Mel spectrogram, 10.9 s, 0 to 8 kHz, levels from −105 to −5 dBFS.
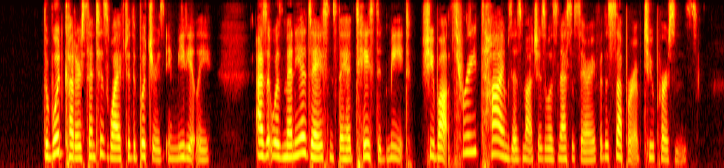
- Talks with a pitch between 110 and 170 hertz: No, high, 205 Hz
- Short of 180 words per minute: No, average, 195 wpm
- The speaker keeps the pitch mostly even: No, average, 3.6 semitones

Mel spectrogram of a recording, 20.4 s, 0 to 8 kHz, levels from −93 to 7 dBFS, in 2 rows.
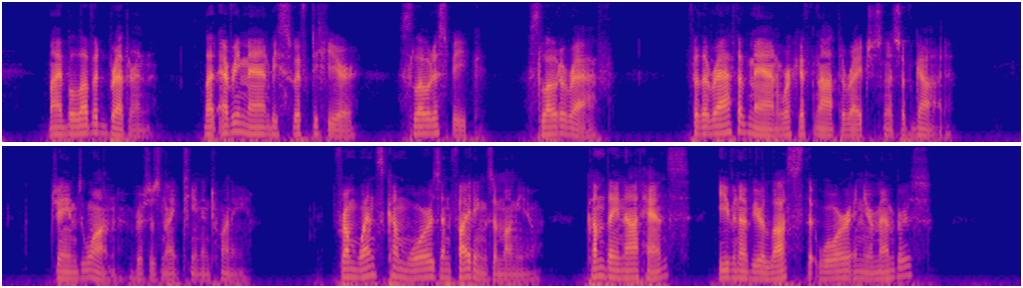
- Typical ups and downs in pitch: Yes, average, 4.4 semitones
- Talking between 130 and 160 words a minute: Yes, average, 155 wpm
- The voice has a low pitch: Yes, low, 110 Hz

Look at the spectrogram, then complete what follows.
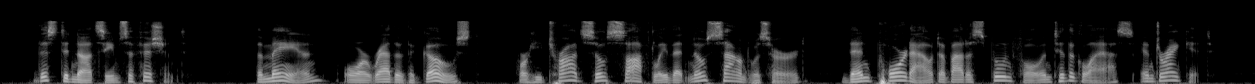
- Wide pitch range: Yes, wide, 8.5 semitones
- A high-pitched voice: No, low, 120 Hz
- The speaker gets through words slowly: No, average, 150 wpm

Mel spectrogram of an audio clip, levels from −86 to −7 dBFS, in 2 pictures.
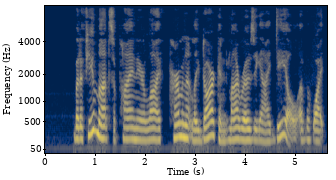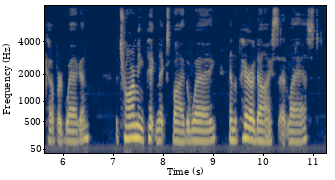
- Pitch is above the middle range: No, medium, 180 Hz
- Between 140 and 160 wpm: Yes, average, 150 wpm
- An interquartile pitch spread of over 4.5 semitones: No, average, 3.2 semitones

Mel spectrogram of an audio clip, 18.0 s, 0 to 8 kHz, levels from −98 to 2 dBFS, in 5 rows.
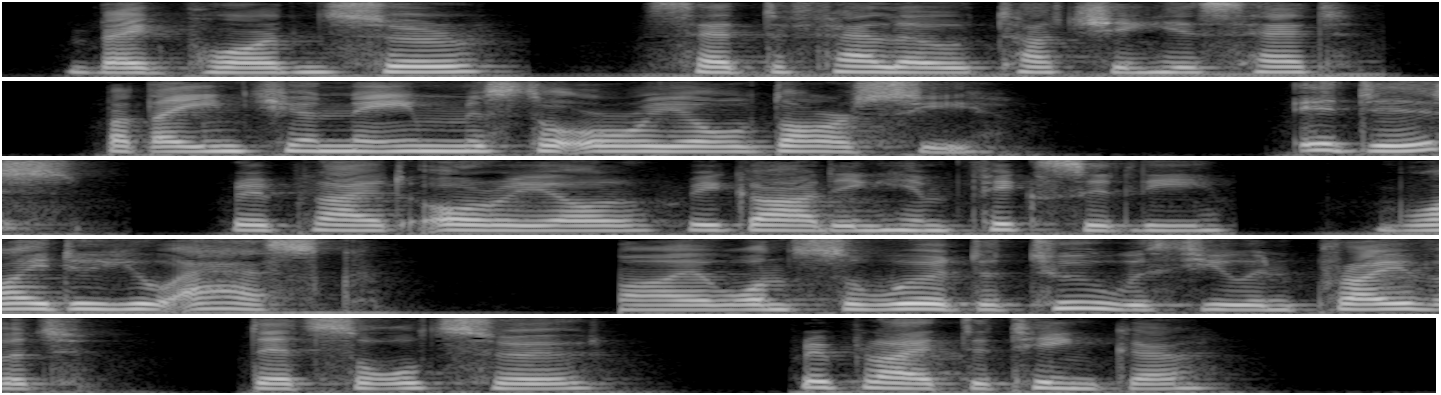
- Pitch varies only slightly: Yes, narrow, 1.5 semitones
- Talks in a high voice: Yes, high, 205 Hz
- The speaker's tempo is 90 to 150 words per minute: Yes, average, 145 wpm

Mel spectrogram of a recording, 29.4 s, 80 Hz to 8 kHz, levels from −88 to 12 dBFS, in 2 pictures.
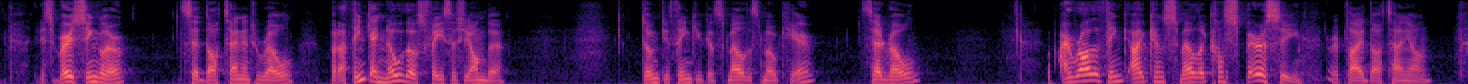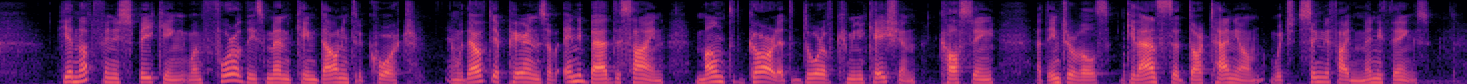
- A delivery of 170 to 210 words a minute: No, average, 155 wpm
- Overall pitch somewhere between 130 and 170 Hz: Yes, medium, 140 Hz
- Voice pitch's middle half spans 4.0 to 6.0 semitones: Yes, average, 4.8 semitones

